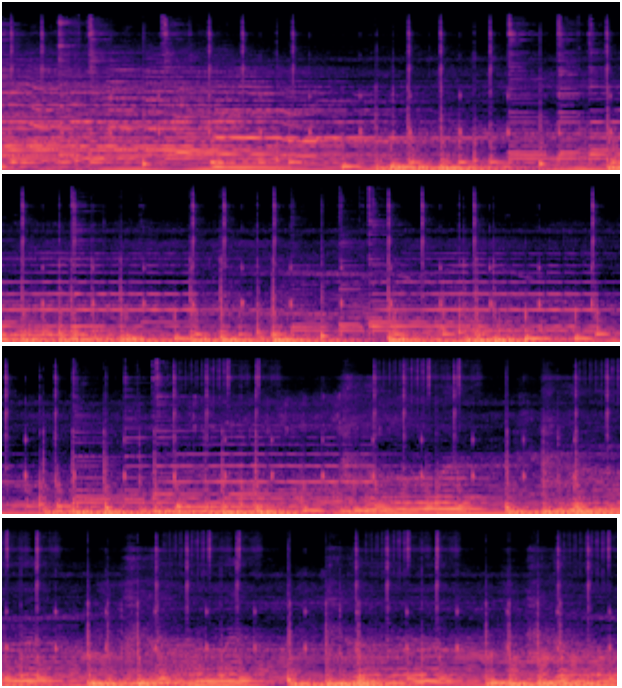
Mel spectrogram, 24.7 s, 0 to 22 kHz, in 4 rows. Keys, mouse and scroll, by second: 1.8 middle click, 2.3 shift+middle click, 2.7 middle click, 3.0 Tab, 3.2 middle click, 4.3 click, 5.2 alt+shift+click, 5.4 alt+shift+click, 6.1 scroll down 2, 6.8 KP_7, 7.3 shift+middle click, 9.5 s, 11.4 right click, 12.1 click, 13.3 s, 15.9 click, 16.0 middle click, 16.5-17.3 scroll up 4, 16.7 Tab, 17.3 shift+middle click, 17.6 middle click, 19.0 shift+middle click, 19.8 Tab, 21.0 click, 21.6 shift+click, 22.5 click, 22.8 shift+click, 23.5 shift+click, 23.5-24.1 scroll down 4, 24.1 middle click.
